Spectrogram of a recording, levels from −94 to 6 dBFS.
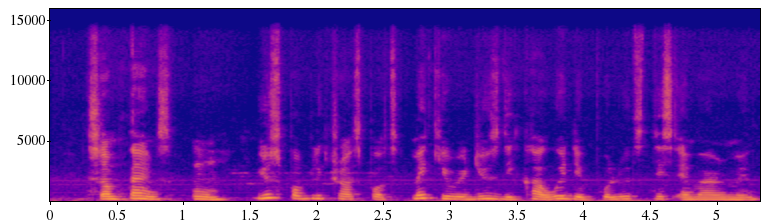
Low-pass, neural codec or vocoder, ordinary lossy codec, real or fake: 14.4 kHz; vocoder, 44.1 kHz, 128 mel bands every 512 samples, BigVGAN v2; none; fake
